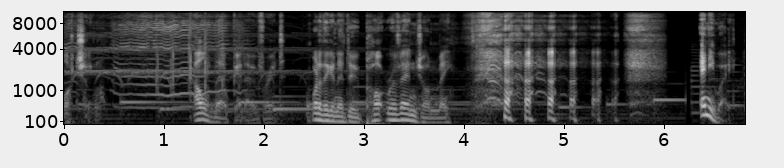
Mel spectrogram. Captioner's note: awkard laughter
